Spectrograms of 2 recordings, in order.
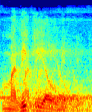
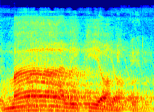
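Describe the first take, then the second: First: The first vowel of maliki is short. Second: The first vowel of maliki is long. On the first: This is another accepted reading of the verse. "kiraat Ibnu Katsir ... kada ba'alif" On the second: This is one accepted reading of the verse. "kiraat hafaz sa'alif"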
